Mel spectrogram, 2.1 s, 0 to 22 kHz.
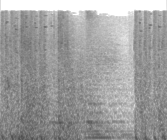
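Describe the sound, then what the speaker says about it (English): Gunfire from the player's weapon in Uncharted 2, set in Borneo, shotgun and revolver in play: a dense run of rapid shots and echoing blasts filling the clip, loud and close, briefly dipping before a final burst. "this is where I'm actually gonna have to use my gun"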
